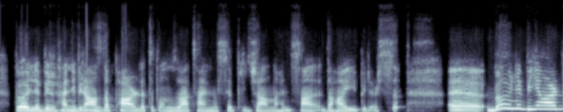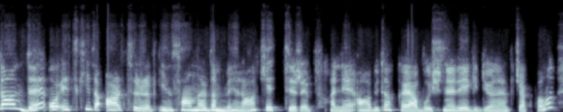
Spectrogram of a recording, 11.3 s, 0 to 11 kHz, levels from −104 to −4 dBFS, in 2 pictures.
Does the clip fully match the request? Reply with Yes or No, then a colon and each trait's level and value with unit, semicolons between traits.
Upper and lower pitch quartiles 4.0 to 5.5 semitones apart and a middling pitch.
No: average, 5.2 semitones; high, 200 Hz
